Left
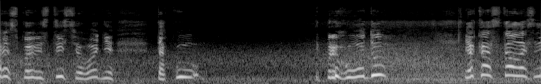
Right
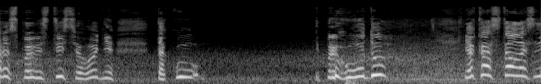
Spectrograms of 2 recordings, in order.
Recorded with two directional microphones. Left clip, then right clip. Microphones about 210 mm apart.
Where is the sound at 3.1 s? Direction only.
15° right (ahead or behind).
